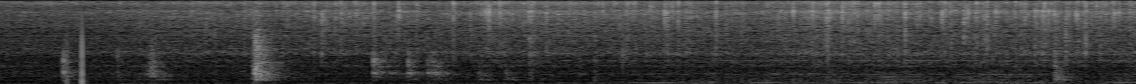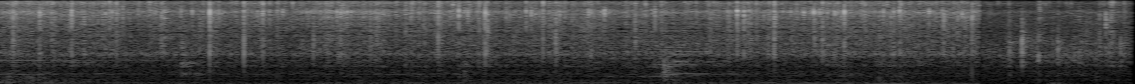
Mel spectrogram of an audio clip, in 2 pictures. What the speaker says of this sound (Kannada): ಇವಾಗ ನಾನು ರೈಸ್ನ ಹಾಕೋತಾ ಇದ್ದೀನಿ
